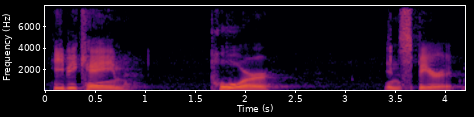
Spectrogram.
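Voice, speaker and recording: A man's voice: medium pitch, drawn-out words, clean tone. A man preaching a sermon, retelling a story in a conversational way with frequent fillers. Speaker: pastor.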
